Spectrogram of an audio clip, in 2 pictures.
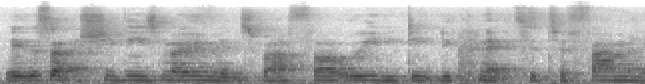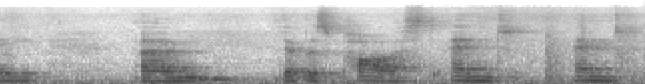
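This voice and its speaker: Halting woman in an echoey hall. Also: on the low side, little pitch movement, a little mellow. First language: French. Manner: hesitant, halting, many fillers and restarts. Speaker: new Buddhist order member. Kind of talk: personal reflective talk. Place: meditation centre hall. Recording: echoey hall, distant mic, faint noise.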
